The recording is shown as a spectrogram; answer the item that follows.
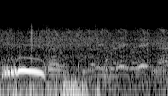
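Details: Puter dove from Indonesia giving a lure coo to set other doves calling: a few quick stuttered notes lead into one smooth, level hoot, then faint distant coos over soft background noise.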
